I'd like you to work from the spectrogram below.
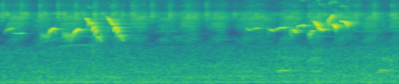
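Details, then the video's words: Wild, free-living double-collared seedeater with black plumage and a bluish-white bill, singing steadily: bursts of high, quick chirped and slurred notes, some sweeping sharply up and down, separated by short pauses over a hissing background. "Coleiro Preto do Bico Branco Azulado Solto Batendo Firme!!!"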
